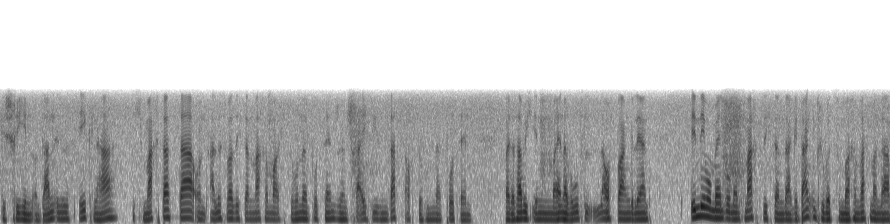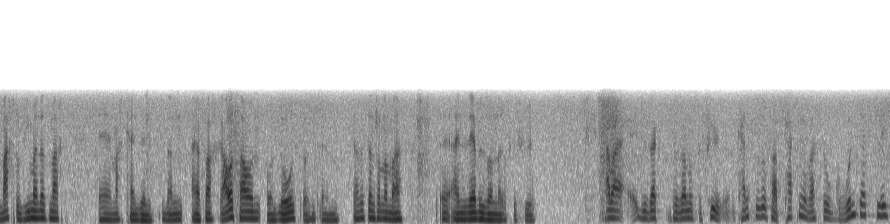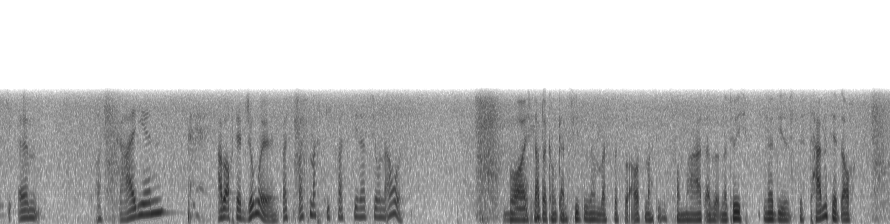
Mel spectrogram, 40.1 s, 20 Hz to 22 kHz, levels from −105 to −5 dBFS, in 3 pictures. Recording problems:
high frequencies cut off; severe; nothing above 3.5 kHz
hiss; noticeable; throughout; 15 dB below the speech

